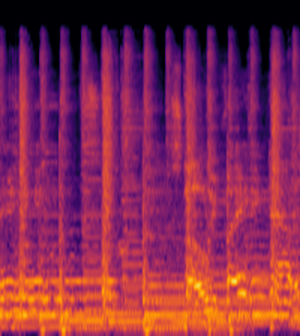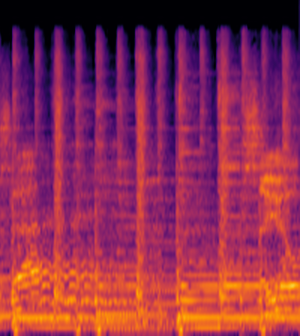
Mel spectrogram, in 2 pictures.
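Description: A live country song: strummed acoustic guitar over a drum kit keeping a steady beat, with a man singing through a PA system.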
